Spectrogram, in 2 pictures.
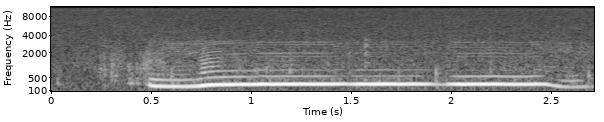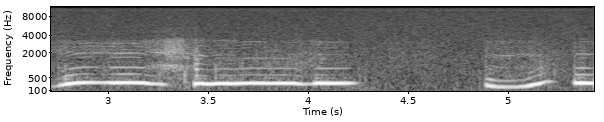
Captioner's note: hums a song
